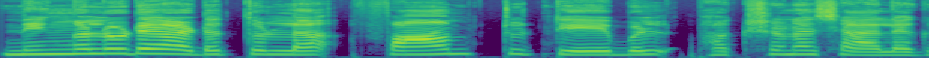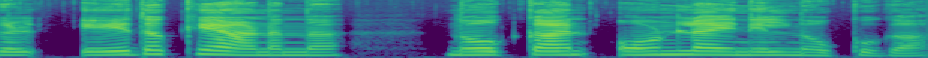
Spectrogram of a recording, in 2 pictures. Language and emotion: Malayalam, neutral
